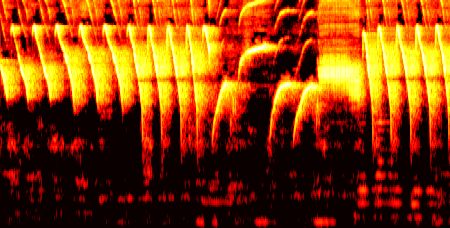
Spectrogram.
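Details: Canary song used to set other canaries singing: long rapid trill of falling sweeps, rising whistled slurs, a buzzy burst, then the fast trill resumes.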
